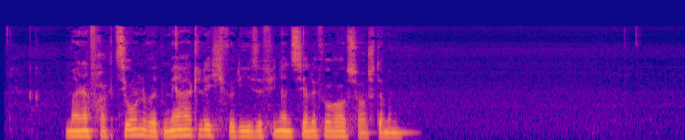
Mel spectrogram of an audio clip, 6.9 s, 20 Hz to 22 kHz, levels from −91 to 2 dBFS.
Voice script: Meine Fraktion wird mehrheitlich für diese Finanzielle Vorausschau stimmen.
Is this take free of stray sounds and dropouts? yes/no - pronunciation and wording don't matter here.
yes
